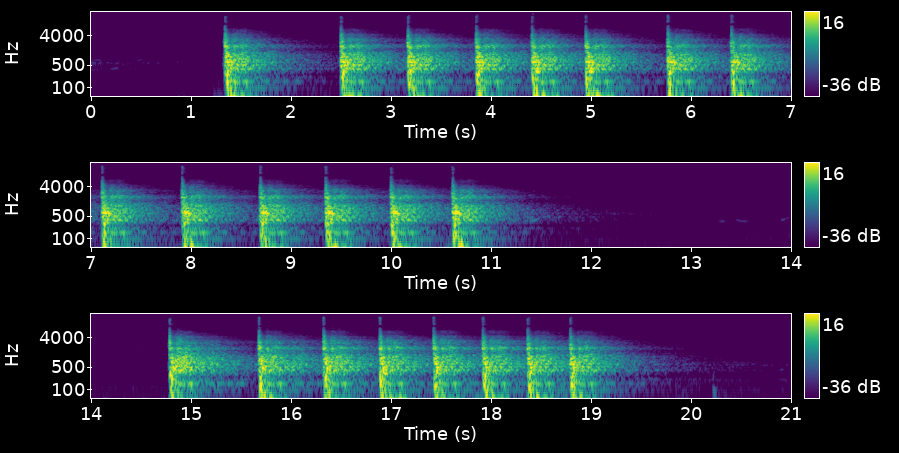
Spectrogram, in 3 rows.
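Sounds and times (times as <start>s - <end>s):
gunshots with ringing decay: 1.3s - 12.3s, 14.4s - 20.2s.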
